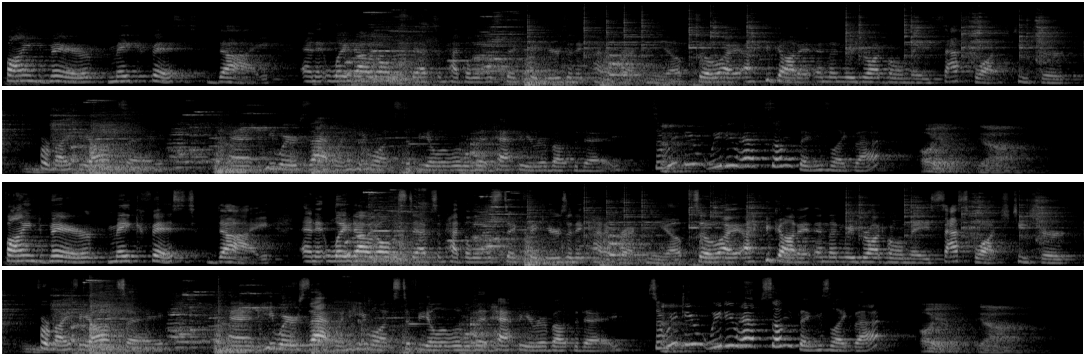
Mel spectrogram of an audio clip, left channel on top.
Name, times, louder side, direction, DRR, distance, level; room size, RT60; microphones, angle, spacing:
voice 1, 0.0-1.7 2.0-2.7 3.0-10.6 11.2-12.5 13.1-17.0 17.3-19.6, right 5 dB, 85° right, 12 dB, 0.9 m, -33 dB
sound 1, 3.3-7.6 11.4-16.5, right 2 dB, 60° right, 2.6 m, -38 dB
Glass, 5.2-5.3 5.8-8.1 8.4-8.6 9.0-9.2 9.6-9.8 10.2-10.4 10.8-11.0 11.3-11.6, equal, 5° left, 2.7 m, -43 dB
voice 2, 20.0-20.9, right 1 dB, 30° right, -1 dB, 4.9 m, -43 dB
18.0 x 9.1 x 8.8 m, 1.1 s
head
